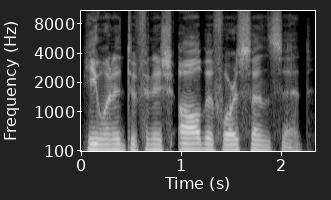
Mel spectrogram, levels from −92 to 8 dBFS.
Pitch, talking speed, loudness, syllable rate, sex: 110 Hz, 180 wpm, -17 LUFS, 5.5 syllables/s, male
